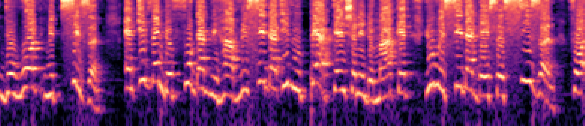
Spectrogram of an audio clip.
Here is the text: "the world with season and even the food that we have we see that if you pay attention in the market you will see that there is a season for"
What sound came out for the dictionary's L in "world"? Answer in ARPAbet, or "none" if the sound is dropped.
none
